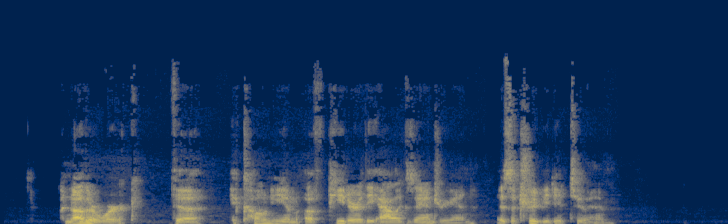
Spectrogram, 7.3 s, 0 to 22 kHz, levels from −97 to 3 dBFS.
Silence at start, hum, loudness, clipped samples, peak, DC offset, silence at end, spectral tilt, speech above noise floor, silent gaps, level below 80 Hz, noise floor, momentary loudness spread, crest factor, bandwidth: 0.6 s; none; -21 LUFS; under 0.1%; -2 dBFS; under 0.1%; 1.15 s; -4.5 dB/octave; 61 dB; none; -62 dBFS; -83 dBFS; 16 LU; 22 dB; 15.5 kHz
